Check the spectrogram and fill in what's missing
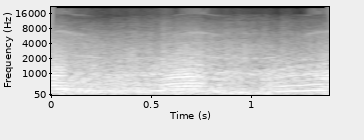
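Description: A Ferrari F40 engine revving hard during a rear-wheel-drive drift practice run, a loud, steady, close engine roar with a wavering pitch and no talking.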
